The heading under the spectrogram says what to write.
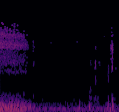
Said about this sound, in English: Sorry for the burp. I apologize, not very professional.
